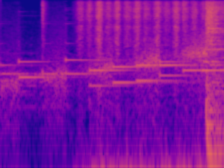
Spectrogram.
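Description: A hand rubbing over glitter-coated paper, a rubbing noise that grows louder through the second half, over light background music with a simple melody.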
